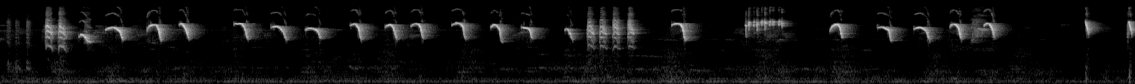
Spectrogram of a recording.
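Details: Long steady sequence of sharp, high downslurred chirps from a Van Hasselt's sunbird, roughly three per second with a few buzzy bursts, in an energetic song carrying imitations of prinia, sparrow and chick calls.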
